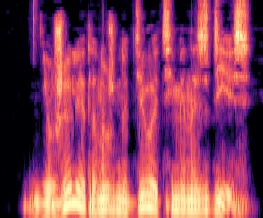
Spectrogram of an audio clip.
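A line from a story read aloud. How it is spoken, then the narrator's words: Plain. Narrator (Russian): спросил он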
